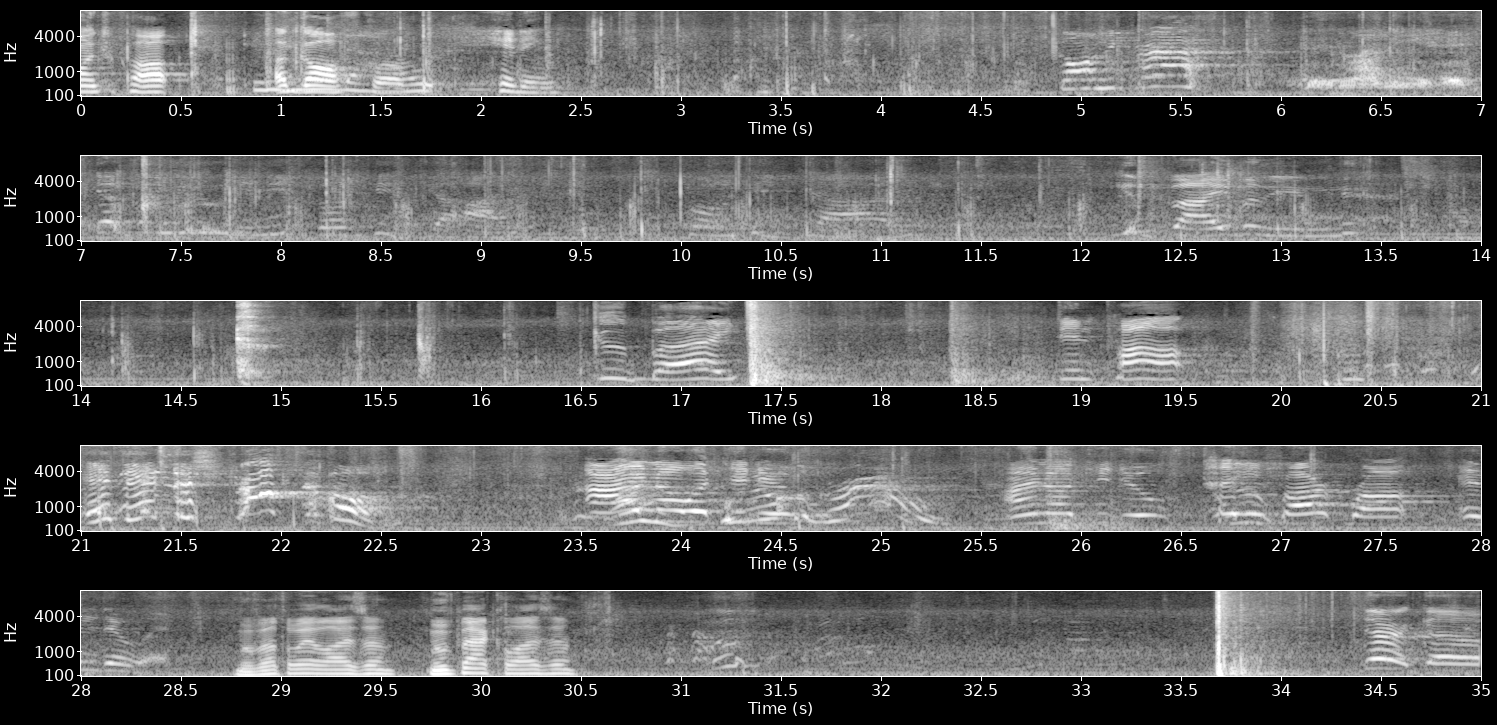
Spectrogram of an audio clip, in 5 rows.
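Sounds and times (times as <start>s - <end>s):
children talking and calling out: 0.0s - 15.4s, 18.8s - 28.7s, 30.8s - 32.1s, 34.3s - 35.0s.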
